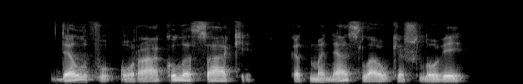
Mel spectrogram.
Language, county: Lithuanian, Marijampolė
